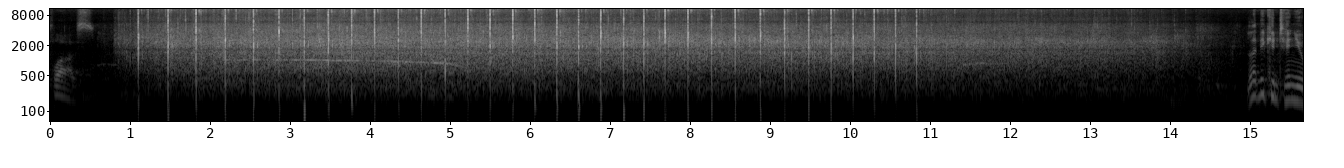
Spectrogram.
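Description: A large crowd applauds loudly and then fades.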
